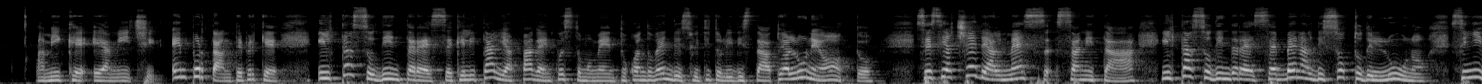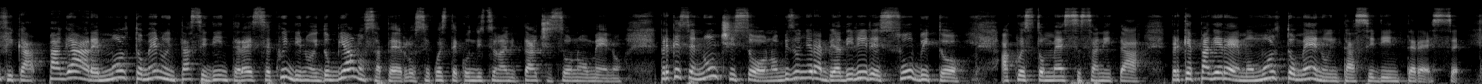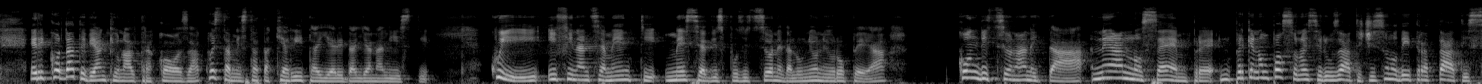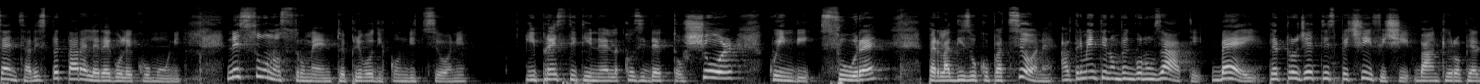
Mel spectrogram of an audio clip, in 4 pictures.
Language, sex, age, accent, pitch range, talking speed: Italian, female, 30-49, native, 170-255 Hz, 145 wpm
